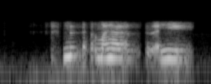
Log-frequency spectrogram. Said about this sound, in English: This might be the best phone call we've had all year, and it's breaking up. You there? Can you hear me?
